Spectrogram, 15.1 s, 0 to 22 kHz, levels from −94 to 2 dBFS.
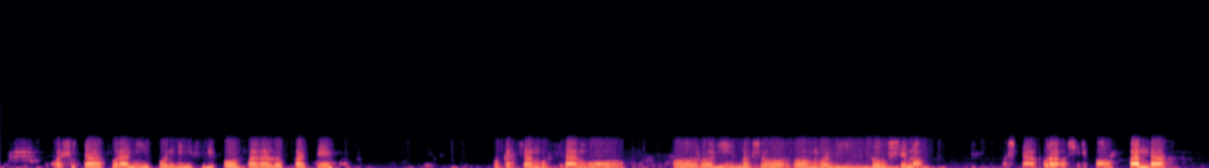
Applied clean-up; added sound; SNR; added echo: none; none; none; none.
